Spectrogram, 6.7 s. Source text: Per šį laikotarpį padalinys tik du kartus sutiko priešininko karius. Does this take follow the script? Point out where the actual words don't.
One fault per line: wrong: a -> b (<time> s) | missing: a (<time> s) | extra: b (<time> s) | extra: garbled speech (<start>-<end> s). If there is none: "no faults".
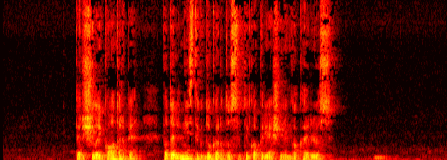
no faults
